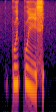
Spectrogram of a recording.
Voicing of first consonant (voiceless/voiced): voiceless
